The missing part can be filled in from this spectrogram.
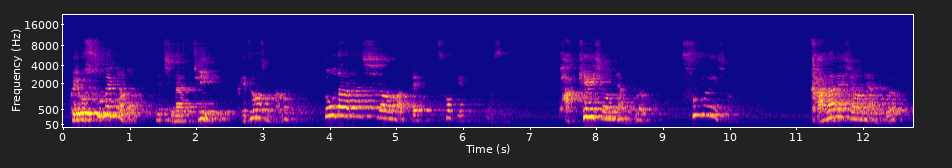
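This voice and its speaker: A male pastor preaching a sermon in an earnest, reflective way, with soft drops and slow emphatic pauses. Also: high-pitched, a little hiss or hum. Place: church sanctuary. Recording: roomy hall echo, mic at a distance.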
